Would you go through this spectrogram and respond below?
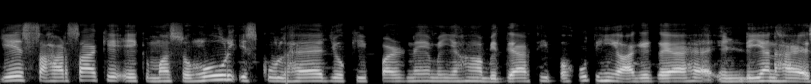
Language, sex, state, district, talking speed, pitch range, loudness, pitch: Hindi, male, Bihar, Saharsa, 160 wpm, 150-165 Hz, -18 LUFS, 155 Hz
